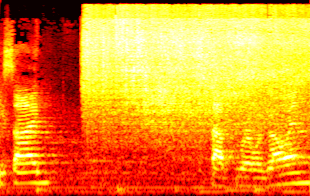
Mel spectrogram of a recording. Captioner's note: meat sizzling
